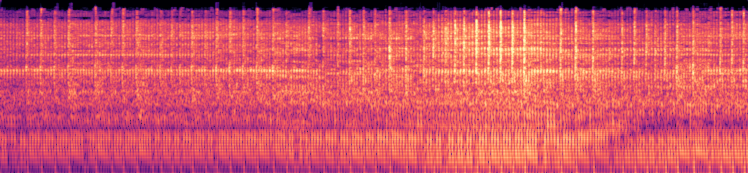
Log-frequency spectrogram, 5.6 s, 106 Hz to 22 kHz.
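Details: Stihl MS 460 Magnum chainsaw after rebuild (new top end, piston, ring, carburetor, muffler, fuel filter), already warm: loud, steady high-revving two-stroke buzz climbing slightly near the end, clean and even; normal running, a little rich.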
